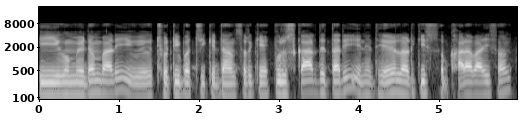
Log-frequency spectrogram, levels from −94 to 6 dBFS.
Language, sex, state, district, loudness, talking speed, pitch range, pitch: Hindi, male, Bihar, Gopalganj, -17 LUFS, 190 wpm, 125-135 Hz, 130 Hz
